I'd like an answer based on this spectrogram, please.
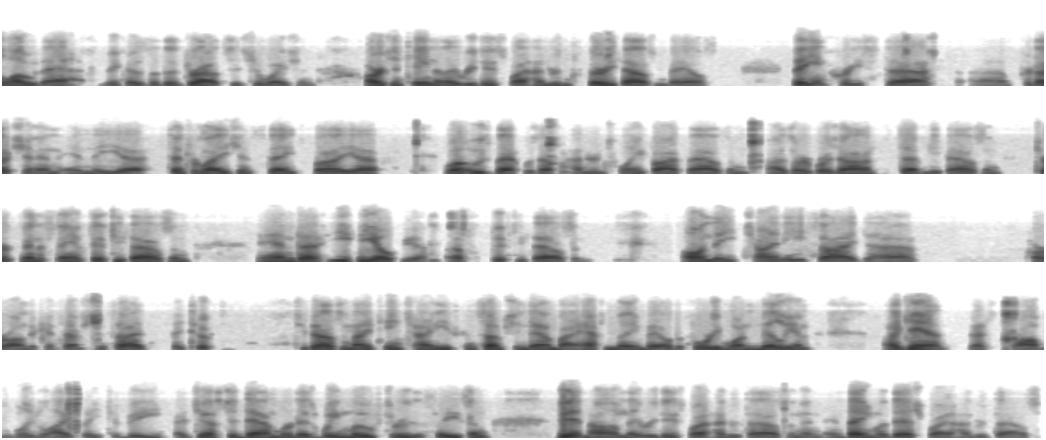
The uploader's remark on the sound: Monthly Conference Call On Cotton.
